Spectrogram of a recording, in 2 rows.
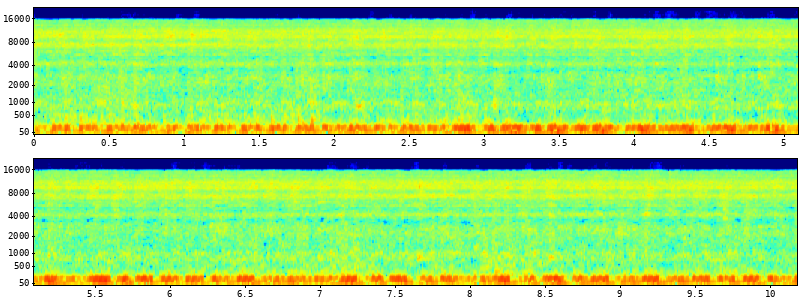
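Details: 1939 Hillman with an AC fuel pump issue and ignition timing possibly out from tinkering: low uneven idle, roughly three irregular pulses a second that never settle into rhythm; rough, unsteady running, cause unconfirmed.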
